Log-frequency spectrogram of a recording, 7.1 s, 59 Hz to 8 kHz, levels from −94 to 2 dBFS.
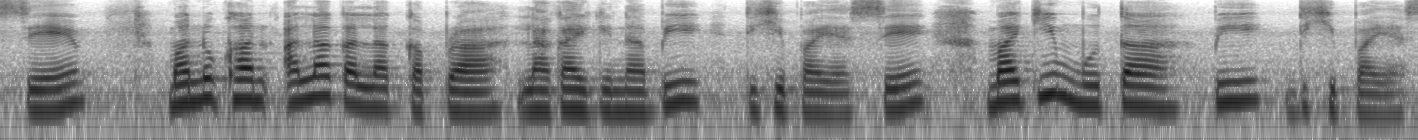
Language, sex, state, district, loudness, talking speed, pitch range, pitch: Nagamese, female, Nagaland, Dimapur, -19 LUFS, 150 wpm, 170-225 Hz, 185 Hz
